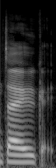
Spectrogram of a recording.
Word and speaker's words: Doge: We don't really know how to pronounce Doge coins, Doge coins, Doggy coins, Doggy coins. Well, we've had this discussion before and I've settled on Doge.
